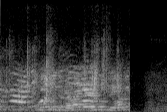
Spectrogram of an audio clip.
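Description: High-pitched children's voices chattering, cut off suddenly about one and a half seconds in.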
